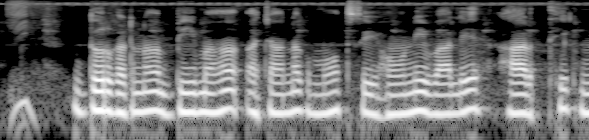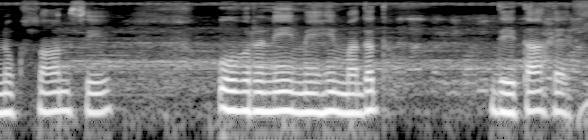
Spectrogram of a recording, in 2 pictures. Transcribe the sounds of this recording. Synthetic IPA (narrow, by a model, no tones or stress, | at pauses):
d̪ʊɾɡʱəʈnabiːmɦãɐt͡ʃaːnəkmɔːt̪seɦoːneʋaːleaːɾt̪ʰɪknʊksaːnse | ʊbɾnimẽɦiməd̪əd̪ | d̪eːt̪aɦɛː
